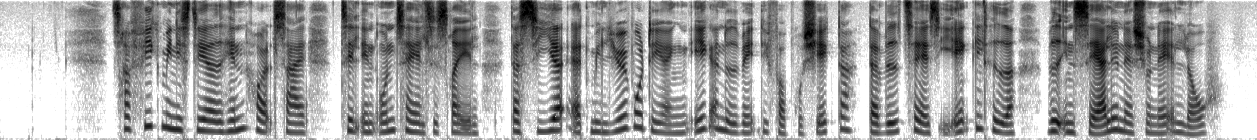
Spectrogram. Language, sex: Danish, female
